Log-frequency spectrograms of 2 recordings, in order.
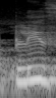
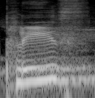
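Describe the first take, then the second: First: The p is said without a puff of air. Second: The p is said with a puff of air. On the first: The speaker calls it wrong. "প্লিজ না হয়ে" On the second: The speaker calls it right. "হয়েছে প্লিজ"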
